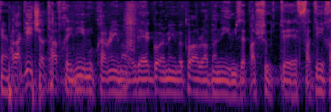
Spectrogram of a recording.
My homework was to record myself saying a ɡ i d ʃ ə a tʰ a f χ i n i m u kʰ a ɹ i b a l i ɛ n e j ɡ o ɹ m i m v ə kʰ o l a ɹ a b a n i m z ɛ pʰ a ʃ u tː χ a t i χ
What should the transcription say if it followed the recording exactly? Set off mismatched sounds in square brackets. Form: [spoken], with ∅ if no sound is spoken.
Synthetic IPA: a ɡ i d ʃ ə a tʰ a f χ i n i m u kʰ a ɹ i [m] a l [j] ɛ [d] e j ɡ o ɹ m i m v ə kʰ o l a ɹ a b a n i m z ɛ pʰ a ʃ u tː [f] a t i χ

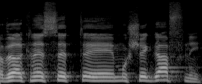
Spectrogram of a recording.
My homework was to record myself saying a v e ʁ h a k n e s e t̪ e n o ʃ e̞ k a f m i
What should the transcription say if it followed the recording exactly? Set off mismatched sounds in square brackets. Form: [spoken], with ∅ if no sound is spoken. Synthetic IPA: a v e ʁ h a k n e s e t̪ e [m] o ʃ e̞ [ɡ] a f [n] i

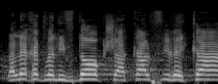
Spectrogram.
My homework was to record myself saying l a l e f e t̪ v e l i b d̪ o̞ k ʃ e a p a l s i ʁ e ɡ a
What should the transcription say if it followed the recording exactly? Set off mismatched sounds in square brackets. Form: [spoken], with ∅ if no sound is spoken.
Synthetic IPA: l a l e [χ] e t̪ v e l i [v] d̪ o̞ k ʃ e a [k] a l [f] i ʁ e [k] a

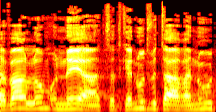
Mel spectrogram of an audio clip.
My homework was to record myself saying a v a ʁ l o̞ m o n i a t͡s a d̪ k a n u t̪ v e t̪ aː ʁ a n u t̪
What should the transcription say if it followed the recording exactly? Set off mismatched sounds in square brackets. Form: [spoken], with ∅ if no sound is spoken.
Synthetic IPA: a v a ʁ l o̞ m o n [e] a t͡s a d̪ k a n u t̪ v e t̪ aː ʁ a n u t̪

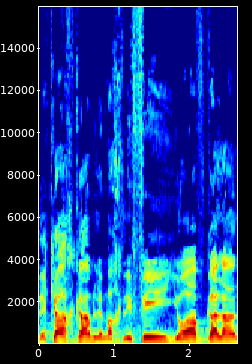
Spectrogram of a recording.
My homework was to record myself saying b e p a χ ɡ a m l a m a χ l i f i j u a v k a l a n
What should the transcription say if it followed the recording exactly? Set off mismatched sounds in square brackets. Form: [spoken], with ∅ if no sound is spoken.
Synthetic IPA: [v] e [k] a χ ɡ a m l [e] m a χ l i f i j [o] a v [ɡ] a l a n

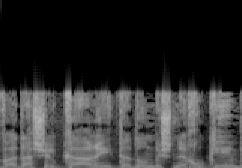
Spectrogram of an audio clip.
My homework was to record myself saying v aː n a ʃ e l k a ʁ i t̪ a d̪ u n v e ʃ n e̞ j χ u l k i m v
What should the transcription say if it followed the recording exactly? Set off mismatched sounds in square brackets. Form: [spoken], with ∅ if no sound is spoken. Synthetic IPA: v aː [d] a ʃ e l k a ʁ i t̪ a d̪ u n [b] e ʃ n e̞ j χ u [∅] k i m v

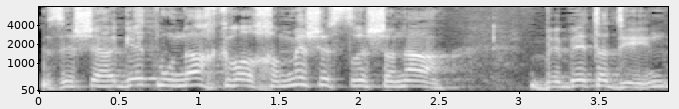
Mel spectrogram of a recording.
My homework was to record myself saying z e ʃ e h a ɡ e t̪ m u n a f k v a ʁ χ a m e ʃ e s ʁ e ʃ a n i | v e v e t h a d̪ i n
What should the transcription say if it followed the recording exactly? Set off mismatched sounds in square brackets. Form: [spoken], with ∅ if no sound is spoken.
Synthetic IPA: z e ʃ e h a ɡ e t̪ m u n a [χ] k v a ʁ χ a m e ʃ e s ʁ e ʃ a n [a] | [b] e [b] e t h a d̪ i n

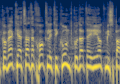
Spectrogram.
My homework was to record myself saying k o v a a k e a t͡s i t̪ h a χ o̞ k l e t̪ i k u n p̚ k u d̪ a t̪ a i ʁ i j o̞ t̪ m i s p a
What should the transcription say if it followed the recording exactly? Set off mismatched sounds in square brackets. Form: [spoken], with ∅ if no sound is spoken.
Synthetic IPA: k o v [e] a k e a t͡s [a] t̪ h a χ o̞ k l e t̪ i k u n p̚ k u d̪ a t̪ a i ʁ i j o̞ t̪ m i s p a

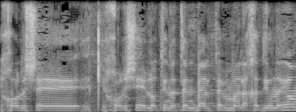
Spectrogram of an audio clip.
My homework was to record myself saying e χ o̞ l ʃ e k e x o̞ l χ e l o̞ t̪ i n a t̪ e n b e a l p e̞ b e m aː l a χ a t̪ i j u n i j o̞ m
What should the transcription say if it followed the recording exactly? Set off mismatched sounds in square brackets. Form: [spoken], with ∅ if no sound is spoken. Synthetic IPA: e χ o̞ l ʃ e k e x o̞ l [ʃ] e l o̞ t̪ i n a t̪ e n b e a l p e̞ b e m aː l a χ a [d̪] i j u n [a] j o̞ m

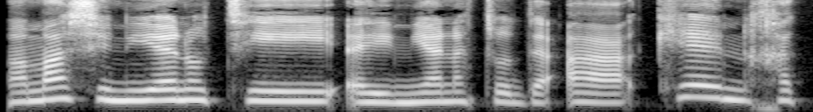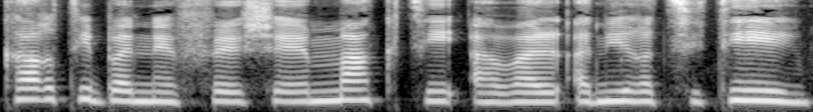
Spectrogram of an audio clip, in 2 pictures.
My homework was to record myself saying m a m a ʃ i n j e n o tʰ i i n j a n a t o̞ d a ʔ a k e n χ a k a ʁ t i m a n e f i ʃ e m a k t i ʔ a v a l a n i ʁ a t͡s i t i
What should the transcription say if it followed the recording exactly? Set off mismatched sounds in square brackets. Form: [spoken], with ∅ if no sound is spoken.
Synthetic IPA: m a m a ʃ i n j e n o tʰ i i n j a n a t o̞ d a ʔ a [kʰ] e n χ a k a ʁ t i [b] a n e f [e] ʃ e m a k t i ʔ a v a l a n i ʁ a t͡s i t i

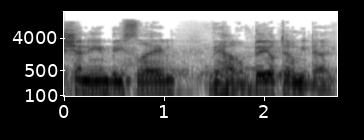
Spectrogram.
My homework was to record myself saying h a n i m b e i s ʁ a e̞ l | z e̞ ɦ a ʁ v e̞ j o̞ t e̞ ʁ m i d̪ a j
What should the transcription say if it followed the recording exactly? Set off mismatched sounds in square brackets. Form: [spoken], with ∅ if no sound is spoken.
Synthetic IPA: [ʃ] a n i m b e i s ʁ a e̞ l | [v] e̞ ɦ a ʁ [b] e̞ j o̞ t e̞ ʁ m i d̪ a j

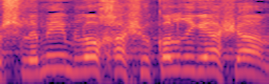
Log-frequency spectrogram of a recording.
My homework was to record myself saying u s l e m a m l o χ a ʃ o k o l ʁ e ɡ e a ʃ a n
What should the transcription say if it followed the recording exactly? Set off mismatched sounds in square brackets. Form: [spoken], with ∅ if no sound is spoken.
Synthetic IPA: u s l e m [i] m l o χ a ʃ [u] k o l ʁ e ɡ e a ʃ a [m]

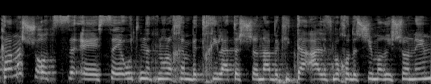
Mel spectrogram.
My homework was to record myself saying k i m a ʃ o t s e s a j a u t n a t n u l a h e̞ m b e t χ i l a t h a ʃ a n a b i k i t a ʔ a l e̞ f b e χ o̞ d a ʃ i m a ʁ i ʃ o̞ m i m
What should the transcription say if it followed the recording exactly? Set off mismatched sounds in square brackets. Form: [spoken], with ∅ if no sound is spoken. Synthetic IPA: k [a] m a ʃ o t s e s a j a u t n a t n u l a [χ] e̞ m b e t χ i l a t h a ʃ a n a b [e] k i t a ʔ a l e̞ f b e χ o̞ d a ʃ i m a ʁ i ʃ o̞ [n] i m

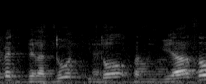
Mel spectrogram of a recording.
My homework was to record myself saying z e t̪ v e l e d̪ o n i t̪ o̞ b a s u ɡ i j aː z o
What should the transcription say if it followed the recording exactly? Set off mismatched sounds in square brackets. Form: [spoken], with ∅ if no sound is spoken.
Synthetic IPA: [v] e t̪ [b] e l [a] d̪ [u] n i t̪ o̞ b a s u ɡ i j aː z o

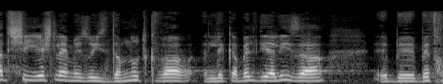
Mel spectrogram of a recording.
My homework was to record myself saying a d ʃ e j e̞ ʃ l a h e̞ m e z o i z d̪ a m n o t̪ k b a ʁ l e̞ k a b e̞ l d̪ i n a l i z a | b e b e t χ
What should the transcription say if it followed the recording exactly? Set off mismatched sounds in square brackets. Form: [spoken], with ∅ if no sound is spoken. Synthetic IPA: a d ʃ e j e̞ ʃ l a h e̞ m e z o i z d̪ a m n [u] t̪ k [v] a ʁ l e̞ k a b e̞ l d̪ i [∅] a l i z a | b e b e t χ

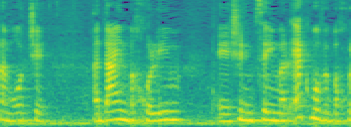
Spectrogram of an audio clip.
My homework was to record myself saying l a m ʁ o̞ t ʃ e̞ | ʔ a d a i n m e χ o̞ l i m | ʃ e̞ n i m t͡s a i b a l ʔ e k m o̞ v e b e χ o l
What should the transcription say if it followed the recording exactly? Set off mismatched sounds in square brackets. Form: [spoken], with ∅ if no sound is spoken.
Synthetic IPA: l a m ʁ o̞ t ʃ e̞ | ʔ a d a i n [b] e χ o̞ l i m | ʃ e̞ n i m t͡s a i [m] a l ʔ e k m o̞ v e b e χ o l

